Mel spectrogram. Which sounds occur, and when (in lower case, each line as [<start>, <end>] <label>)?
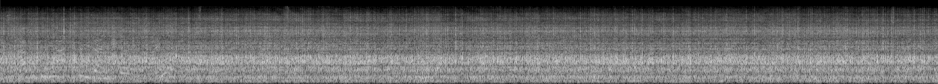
[0.00, 9.35] fire
[0.16, 1.63] woman speaking
[0.59, 0.71] tick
